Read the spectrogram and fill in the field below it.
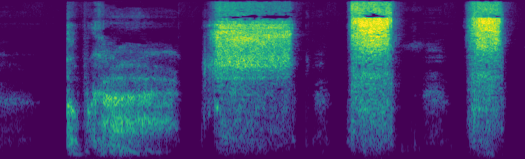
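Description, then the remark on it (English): Four short bursts of hissing spray, fairly loud, with brief pauses between them; the first is longer and rougher, the last two sharper and brighter. “Still love spraying. Love spraying this guy.”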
